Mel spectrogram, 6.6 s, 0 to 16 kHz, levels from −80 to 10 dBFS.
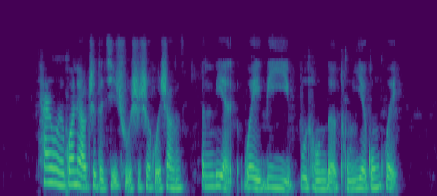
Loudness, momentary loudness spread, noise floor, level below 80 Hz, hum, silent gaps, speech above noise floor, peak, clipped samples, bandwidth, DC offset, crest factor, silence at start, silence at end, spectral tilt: -21 LUFS; 7 LU; -74 dBFS; -60 dBFS; none; none; 54 dB; -4 dBFS; under 0.1%; 7.8 kHz; under 0.1%; 18 dB; 0.6 s; 0.6 s; -7 dB/octave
